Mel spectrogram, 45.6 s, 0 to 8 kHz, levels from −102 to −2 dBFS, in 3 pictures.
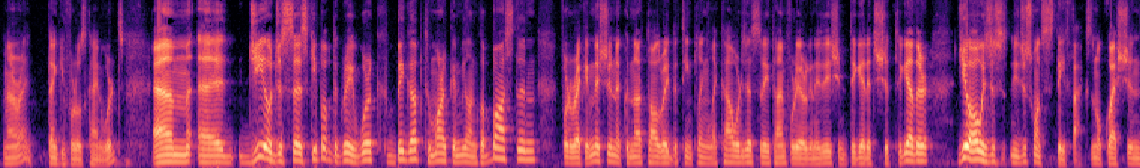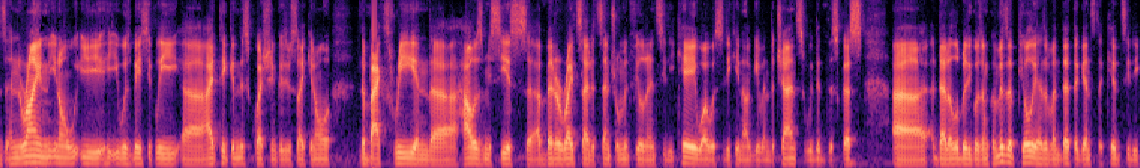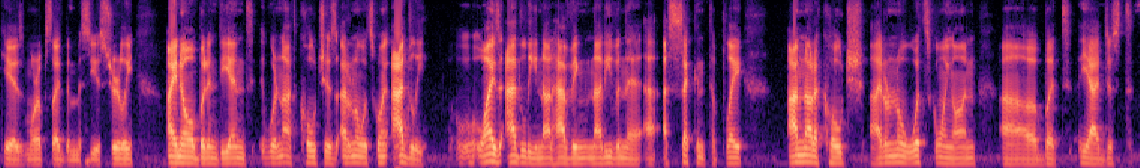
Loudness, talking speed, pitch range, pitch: -21 LUFS, 220 wpm, 90-115 Hz, 100 Hz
